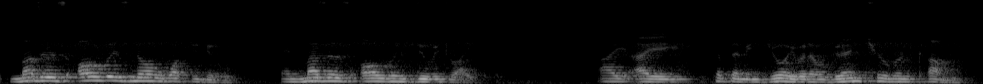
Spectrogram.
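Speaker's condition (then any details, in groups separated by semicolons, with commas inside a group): No condition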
